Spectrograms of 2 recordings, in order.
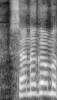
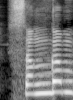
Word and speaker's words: संगम: क्या बोल रहे हो आप इसको सनगम थोड़ ही बोलते हो ना समगम बोलते हो संगम बोलते हो संगम यानी कि ग का उच्चारण कर रहे हो आप भाई जब आप प्यारे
